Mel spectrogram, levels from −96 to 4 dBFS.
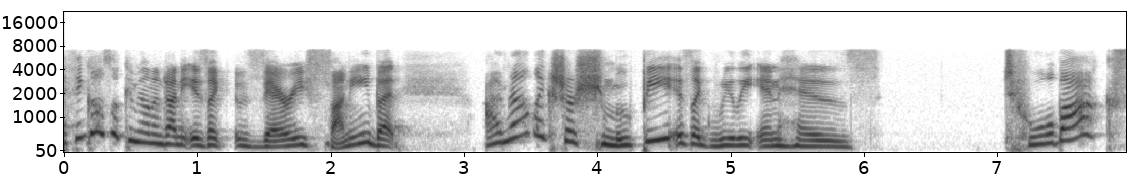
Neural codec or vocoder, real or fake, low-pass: none; real; 7.2 kHz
